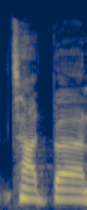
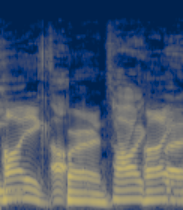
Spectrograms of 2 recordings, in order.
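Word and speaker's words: Tadhg Beirne: Tad Byrne, I think, has been incredible. For me... Tyg Byrne. Come on. Tyg Byrne. How often are you doing this with Shawnee and you haven't got your Irish pronunciations right?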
